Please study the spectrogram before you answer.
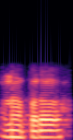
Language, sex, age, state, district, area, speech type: Tamil, male, 30-45, Tamil Nadu, Salem, rural, conversation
